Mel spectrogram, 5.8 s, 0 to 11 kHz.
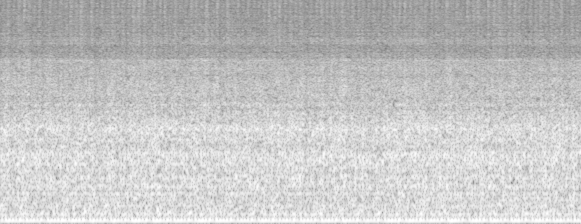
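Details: International DT466 diesel being fitted to a 1966 Ford F250, first start after priming fuel, steady idle with no muffler: loud, even, rough-edged clatter, no knocks; runs well, oil pressure not yet gauged; normal idle.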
